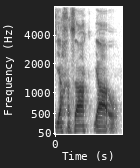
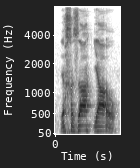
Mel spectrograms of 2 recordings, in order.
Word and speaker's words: Hezekiah: So what the king's name means in this case is Yao will be strong, and the way you pronounce it is Yachazak Yao, Yachazak Yao, Yao will be strong.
